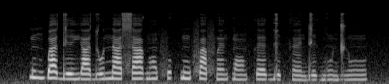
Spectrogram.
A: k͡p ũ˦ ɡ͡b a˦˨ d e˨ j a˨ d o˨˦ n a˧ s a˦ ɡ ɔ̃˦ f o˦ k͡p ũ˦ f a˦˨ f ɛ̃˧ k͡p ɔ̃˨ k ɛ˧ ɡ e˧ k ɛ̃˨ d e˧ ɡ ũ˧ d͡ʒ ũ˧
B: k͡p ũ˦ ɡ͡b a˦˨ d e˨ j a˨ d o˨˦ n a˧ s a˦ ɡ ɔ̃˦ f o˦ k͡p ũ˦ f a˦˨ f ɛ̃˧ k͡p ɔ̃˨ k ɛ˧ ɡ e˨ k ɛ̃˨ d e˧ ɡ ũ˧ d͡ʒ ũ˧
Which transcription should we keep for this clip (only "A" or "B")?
B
